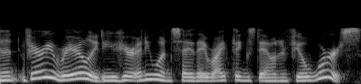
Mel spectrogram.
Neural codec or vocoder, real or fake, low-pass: none; real; 5.4 kHz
